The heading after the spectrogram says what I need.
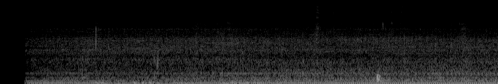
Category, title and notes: Sound effects > Other mechanisms, engines, machines
clip auto (16)
Auto, Avensis, Toyota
